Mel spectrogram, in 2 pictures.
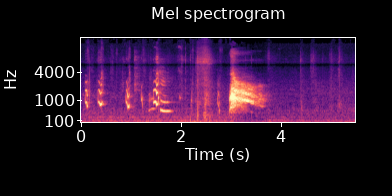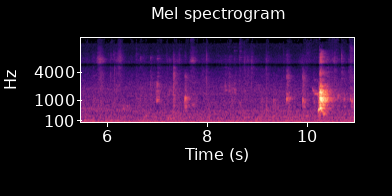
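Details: Japanese Chin puppies from one litter at play: thin, high whimpering yips in the first two seconds, a harsher bark-like burst near three seconds, then near quiet with faint scuffling and one final yip close to the end.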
